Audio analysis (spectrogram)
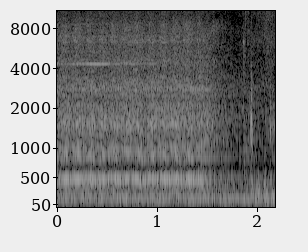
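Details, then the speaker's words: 2015 Range Rover Evoque engine cranking after variable valve lift replacement, left to crank before starting: even, steady compression rhythm with no misses, compression building up; normal cranking compression. "all right that's two I heard compression coming but it also left so we'll keep going it's getting there it's getting there that's more like it"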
